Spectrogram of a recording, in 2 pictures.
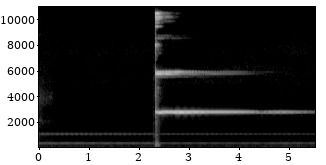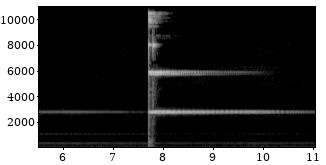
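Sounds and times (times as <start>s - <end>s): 
Tibetan tingsha bells ringing: 2.3s - 11.0s.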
